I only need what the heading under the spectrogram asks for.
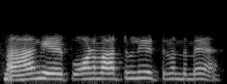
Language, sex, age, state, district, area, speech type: Tamil, female, 30-45, Tamil Nadu, Tirupattur, rural, conversation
